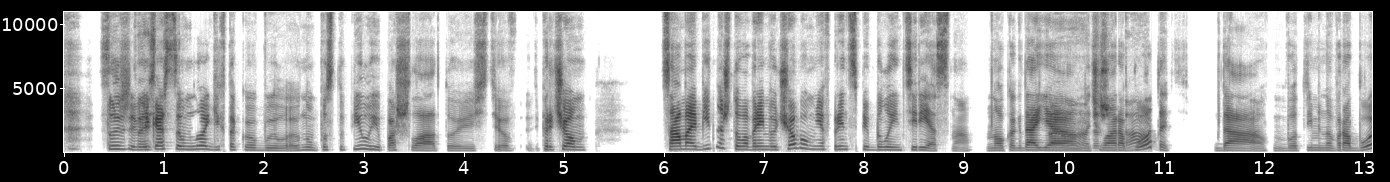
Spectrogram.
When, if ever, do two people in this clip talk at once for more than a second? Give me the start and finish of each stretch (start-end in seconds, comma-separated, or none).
9.8-11.1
